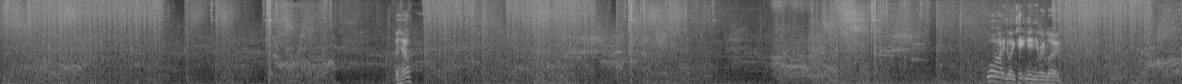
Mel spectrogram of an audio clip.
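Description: Gunfire from a game crackles and booms in rapid bursts.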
